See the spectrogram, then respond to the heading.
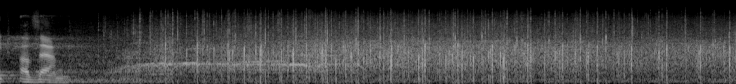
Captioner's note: applause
